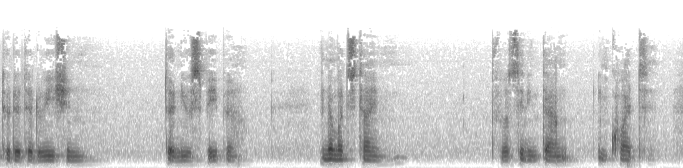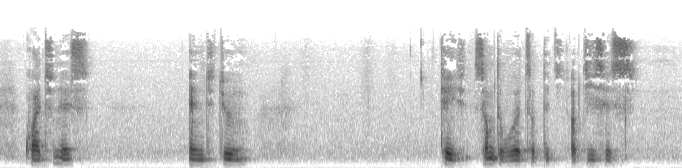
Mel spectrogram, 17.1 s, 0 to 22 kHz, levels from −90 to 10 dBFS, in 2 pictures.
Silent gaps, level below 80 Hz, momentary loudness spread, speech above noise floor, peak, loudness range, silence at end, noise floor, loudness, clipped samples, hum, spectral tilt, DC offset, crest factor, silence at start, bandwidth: none; -80 dBFS; 17 LU; 31 dB; -2 dBFS; 6 LU; 0.55 s; -54 dBFS; -24 LUFS; under 0.1%; none; -2 dB/octave; under 0.1%; 24 dB; 0 s; 11 kHz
